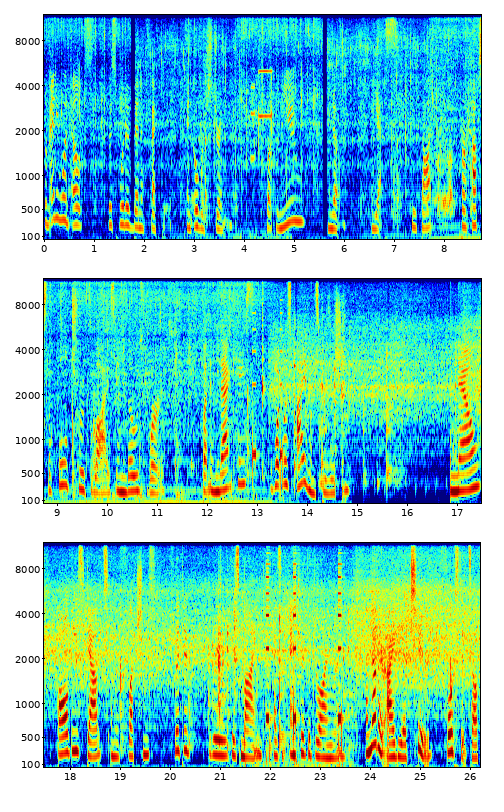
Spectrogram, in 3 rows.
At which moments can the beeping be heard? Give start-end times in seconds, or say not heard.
3.8-4.9, 12.4-13.6, 21.4-23.5.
